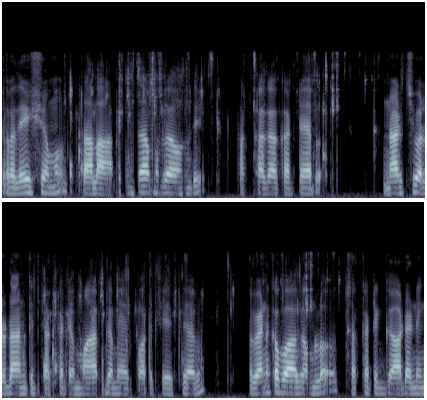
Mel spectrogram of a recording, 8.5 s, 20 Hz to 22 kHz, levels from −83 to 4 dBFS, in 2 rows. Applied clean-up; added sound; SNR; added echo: neural diffusion model UNIVERSE++.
